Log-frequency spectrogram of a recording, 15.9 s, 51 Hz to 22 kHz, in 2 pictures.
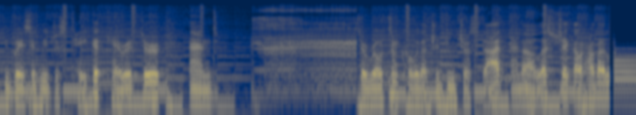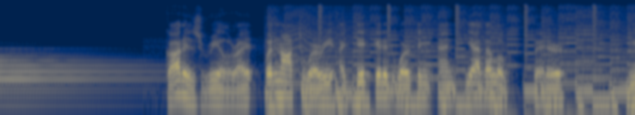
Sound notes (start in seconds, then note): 7.6 dissapointed bell sound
